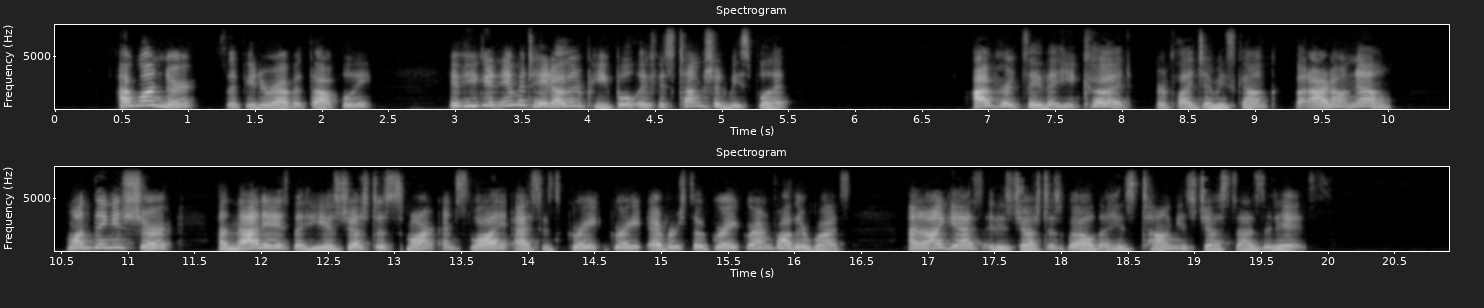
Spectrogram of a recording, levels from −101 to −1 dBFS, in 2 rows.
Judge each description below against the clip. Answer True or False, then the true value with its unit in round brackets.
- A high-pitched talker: True (260 Hz)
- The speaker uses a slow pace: False (205 wpm)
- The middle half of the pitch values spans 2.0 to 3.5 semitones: False (4.6 semitones)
